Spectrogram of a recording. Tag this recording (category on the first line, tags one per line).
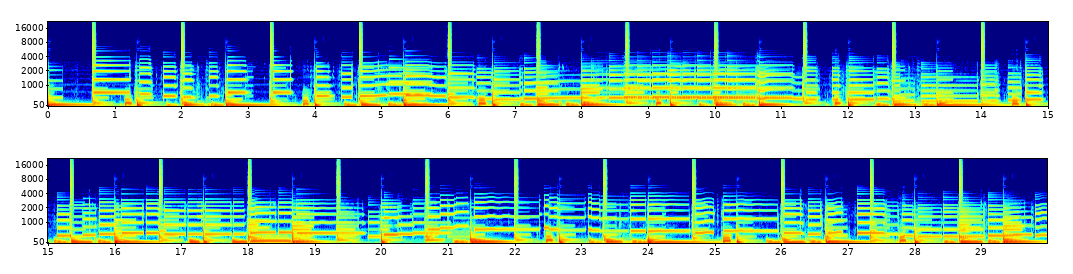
Music > Multiple instruments
funk
groovie
Music
small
